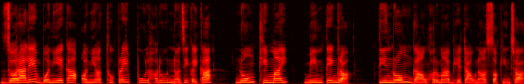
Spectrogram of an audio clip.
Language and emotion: Nepali, neutral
